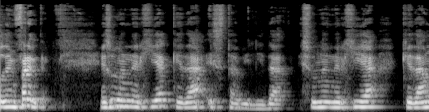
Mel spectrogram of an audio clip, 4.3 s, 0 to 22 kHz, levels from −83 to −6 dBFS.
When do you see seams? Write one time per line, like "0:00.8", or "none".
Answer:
0:01.0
